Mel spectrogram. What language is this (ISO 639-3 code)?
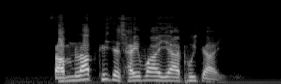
tha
